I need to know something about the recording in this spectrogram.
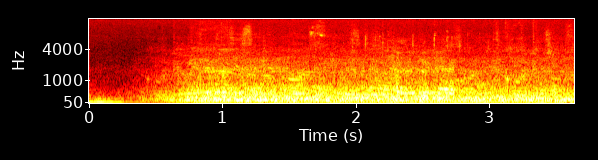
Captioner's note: Students murmuring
